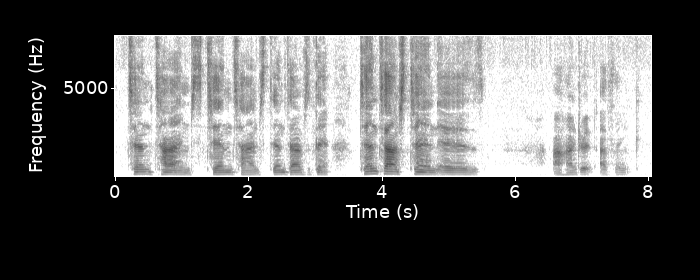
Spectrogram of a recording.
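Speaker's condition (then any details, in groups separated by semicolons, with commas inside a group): Traumatic brain injury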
